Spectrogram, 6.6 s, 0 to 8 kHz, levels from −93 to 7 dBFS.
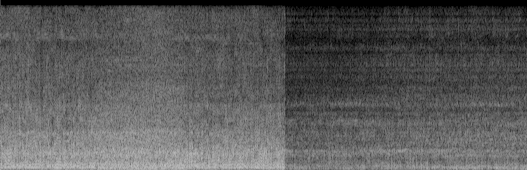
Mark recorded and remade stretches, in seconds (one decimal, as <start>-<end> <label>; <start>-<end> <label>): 0.0-1.2 remade; 1.2-2.3 recorded; 2.3-6.6 remade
